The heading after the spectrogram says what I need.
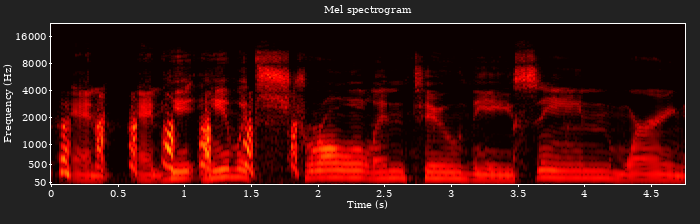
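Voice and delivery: drawn out, high and loud set-up; slow dramatic build-up. Real, not acted. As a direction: stretch it out to tease the reveal. Building up the entrance.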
